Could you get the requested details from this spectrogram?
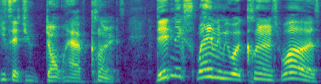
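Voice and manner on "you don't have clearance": normal talking voice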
